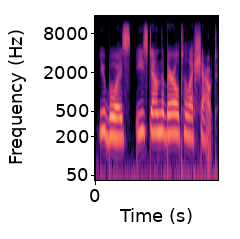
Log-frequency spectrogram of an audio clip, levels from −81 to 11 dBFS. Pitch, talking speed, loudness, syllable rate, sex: 215 Hz, 220 wpm, -14 LUFS, 4.4 syllables/s, female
